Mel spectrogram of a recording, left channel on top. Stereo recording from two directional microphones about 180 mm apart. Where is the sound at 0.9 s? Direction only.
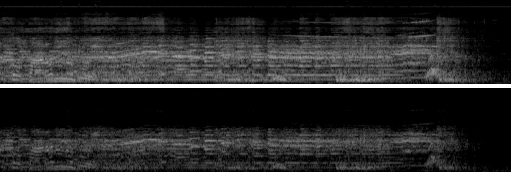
40° left (ahead or behind).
